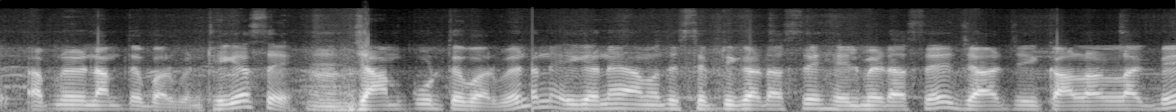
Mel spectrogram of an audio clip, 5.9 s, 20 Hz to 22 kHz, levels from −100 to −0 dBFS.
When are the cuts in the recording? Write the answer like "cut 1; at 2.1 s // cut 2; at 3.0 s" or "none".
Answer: cut 1; at 2.7 s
